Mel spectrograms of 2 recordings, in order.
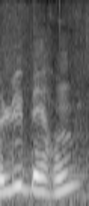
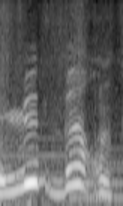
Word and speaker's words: Luberon: Alors déjà j'ai appris que on ne disait pas le Luberon mais le Luberon.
